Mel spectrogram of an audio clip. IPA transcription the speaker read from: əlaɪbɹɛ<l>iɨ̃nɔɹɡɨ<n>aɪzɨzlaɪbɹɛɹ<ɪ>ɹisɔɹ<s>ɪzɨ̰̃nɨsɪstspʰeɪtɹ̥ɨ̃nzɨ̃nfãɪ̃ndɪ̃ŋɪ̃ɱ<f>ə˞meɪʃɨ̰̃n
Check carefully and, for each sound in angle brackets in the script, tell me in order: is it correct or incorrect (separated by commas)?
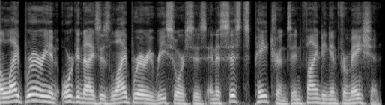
incorrect, correct, incorrect, correct, correct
